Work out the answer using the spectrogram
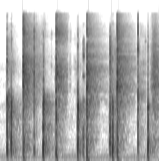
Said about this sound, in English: And can we just all please have a round of applause? For yeah, you? Yeah.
